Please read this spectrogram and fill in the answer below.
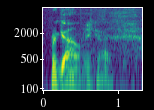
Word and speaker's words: Rigail: Are you good with French pronunciation? Depends. Anne? Oh, that's a tough Rigail. Regale. There she is. Yeah, Regale.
